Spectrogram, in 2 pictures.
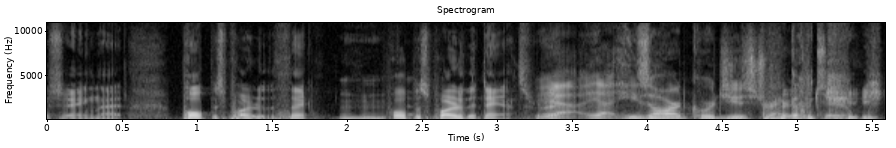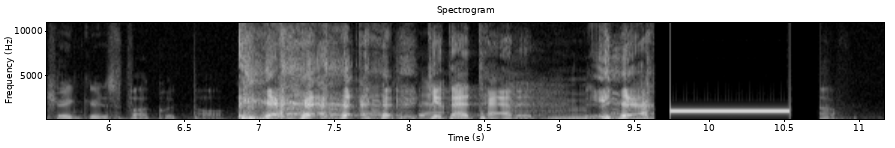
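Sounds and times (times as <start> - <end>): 
speech: 0.0 - 9.6
laughter: 6.9 - 9.7
loud steady single-pitch censor bleep: 9.8 - 10.6.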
